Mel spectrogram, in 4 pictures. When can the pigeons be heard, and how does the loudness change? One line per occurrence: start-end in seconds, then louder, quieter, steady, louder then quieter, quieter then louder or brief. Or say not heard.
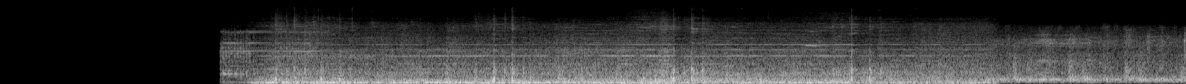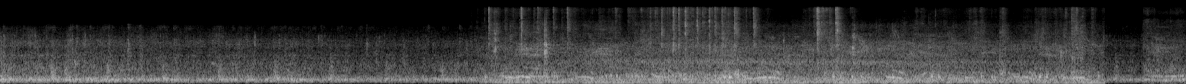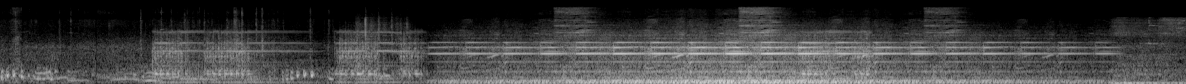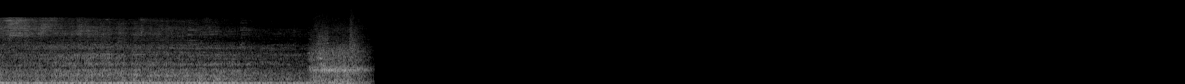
16.6-27.9 quieter.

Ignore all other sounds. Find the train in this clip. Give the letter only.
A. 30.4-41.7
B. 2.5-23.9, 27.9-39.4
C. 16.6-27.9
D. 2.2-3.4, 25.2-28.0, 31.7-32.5
B.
